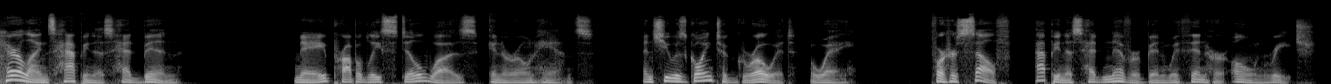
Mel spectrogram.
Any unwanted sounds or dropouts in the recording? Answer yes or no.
no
